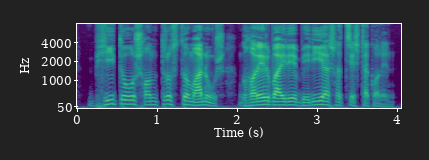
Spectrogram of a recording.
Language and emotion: Bengali, neutral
